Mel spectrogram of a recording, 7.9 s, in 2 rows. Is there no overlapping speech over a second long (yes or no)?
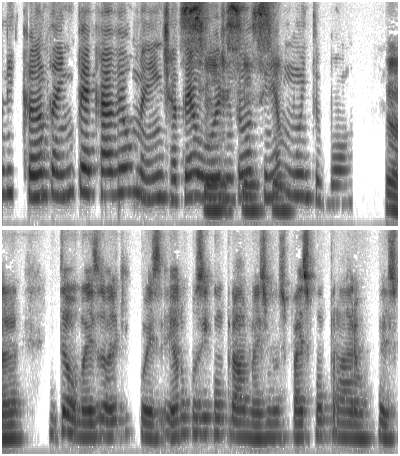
no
